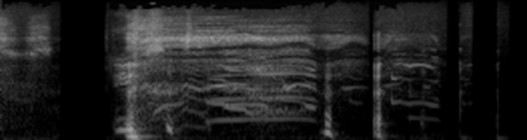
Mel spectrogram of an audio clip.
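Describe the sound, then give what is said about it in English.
A deliberate, exaggerated cough breaks into a drawn-out strained vocal groan, followed by two short sharp coughs, fairly loud with no talking. “I'm coughing on purpose too.”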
